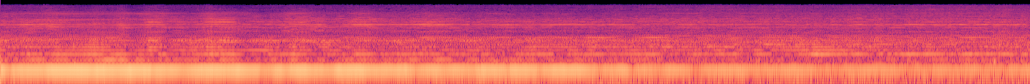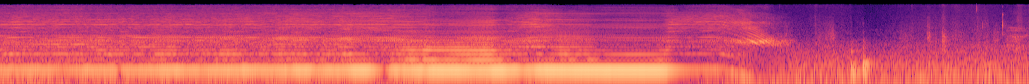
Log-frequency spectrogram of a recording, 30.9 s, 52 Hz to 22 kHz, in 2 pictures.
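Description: Handheld electric vibration massager running against a person's back with a steady buzzing hum. About 25 seconds in it is switched off and its pitch falls quickly as the motor winds down.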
